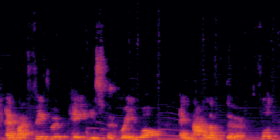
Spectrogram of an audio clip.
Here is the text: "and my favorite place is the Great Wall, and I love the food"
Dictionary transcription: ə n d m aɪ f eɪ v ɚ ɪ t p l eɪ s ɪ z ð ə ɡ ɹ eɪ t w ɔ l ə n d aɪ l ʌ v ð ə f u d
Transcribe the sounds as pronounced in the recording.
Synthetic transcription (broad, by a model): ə n m aɪ f eɪ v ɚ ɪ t p eɪ ɪ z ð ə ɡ ɹ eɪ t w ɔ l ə n aɪ l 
